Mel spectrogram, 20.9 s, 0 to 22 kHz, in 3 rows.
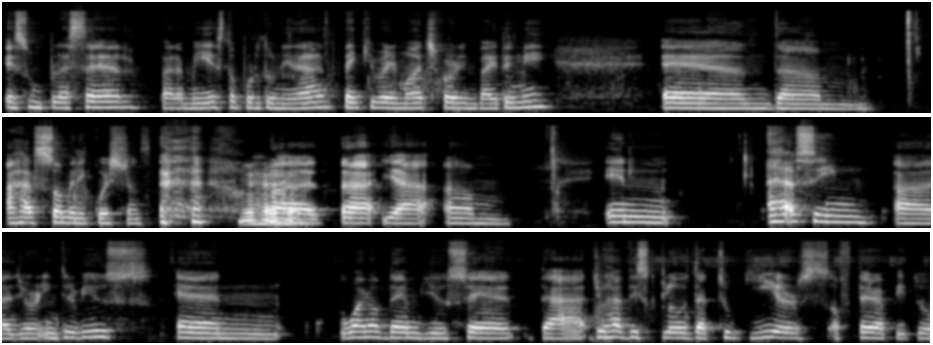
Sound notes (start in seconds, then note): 0.5 speaks Spanish; 8.7 laughs; 8.8 chuckles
